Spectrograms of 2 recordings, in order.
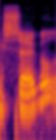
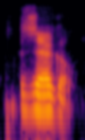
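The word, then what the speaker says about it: Soergel: So you've worked with some really interesting people, Ben Elias, I think Wolfgang Sergel, is that how you pronounce his name? Mm-hmm. Sergel or Shergel? Zergel.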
